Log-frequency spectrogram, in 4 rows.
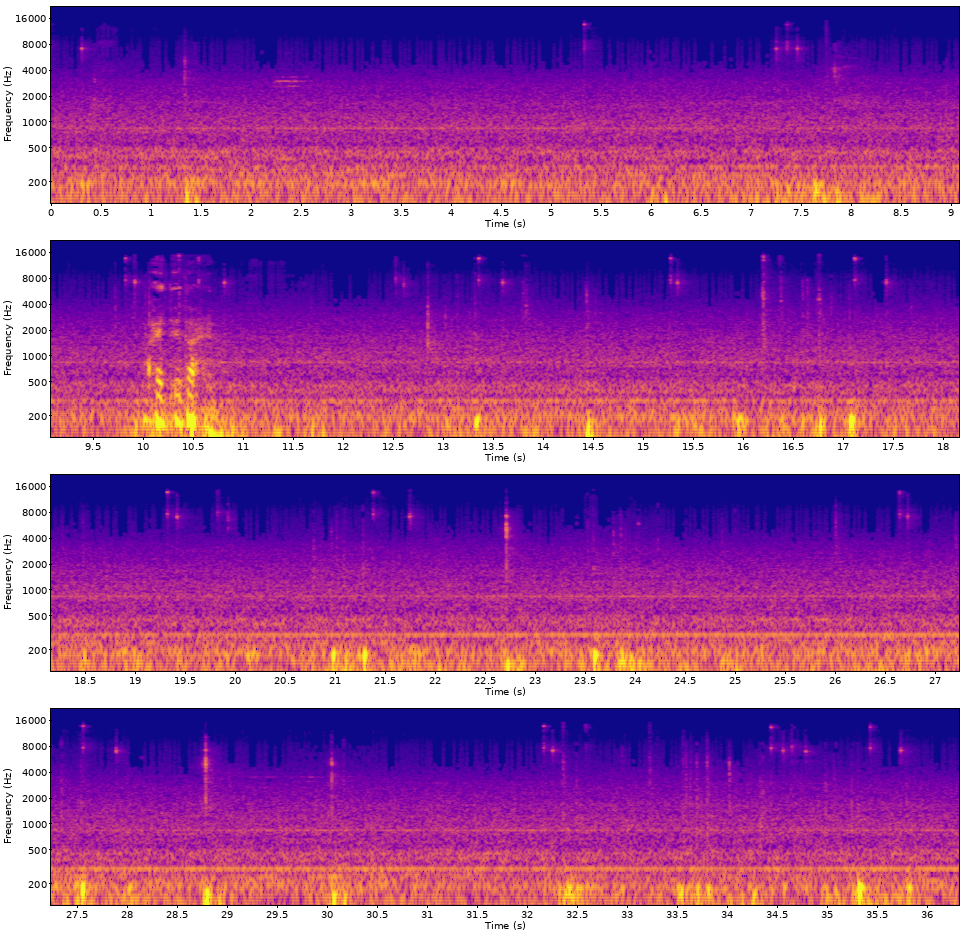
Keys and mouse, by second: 1.4 g, 6.0 g, 7.7 g, 10.5-11.7 drag, 11.7 g, 13.0 a, 14.4 g, 16.8 a, 17.1-18.7 drag, 19.8 click, 19.8 right click, 21.0 a, 22.7 f, 23.8 ctrl+z, 24.9 g, 27.1 a, 27.5-29.4 drag, 28.8 f, 30.0 g, 32.6 click, 33.2 middle click, 34.0 ctrl+r, 35.0 a, 35.5-36.3 drag.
